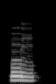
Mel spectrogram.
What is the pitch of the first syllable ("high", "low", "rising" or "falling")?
low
